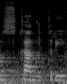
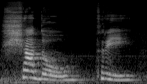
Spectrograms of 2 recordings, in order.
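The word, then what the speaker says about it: Scadutree: I discovered that that's not how you pronounce that word. It's supposed to be archaic English or old English, and it's supposed to be shadow tree, just with a very, very weird way of writing and reading it.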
